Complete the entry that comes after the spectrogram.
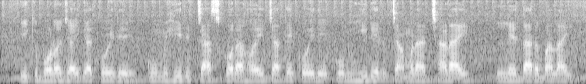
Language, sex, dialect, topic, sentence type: Bengali, male, Jharkhandi, agriculture, statement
